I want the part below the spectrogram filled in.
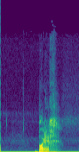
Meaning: barrow, castrated boar
- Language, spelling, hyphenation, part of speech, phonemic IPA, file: Dutch, barg, barg, noun, /bɑrx/, Nl-barg.ogg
